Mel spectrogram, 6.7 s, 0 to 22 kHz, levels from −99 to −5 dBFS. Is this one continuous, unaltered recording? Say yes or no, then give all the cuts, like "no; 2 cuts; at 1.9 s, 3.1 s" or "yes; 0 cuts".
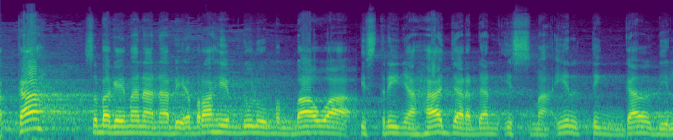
no; 1 cut; at 3.7 s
